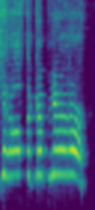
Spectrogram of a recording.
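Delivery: yelling, pitched very high. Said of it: "I remember her yelling at me".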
